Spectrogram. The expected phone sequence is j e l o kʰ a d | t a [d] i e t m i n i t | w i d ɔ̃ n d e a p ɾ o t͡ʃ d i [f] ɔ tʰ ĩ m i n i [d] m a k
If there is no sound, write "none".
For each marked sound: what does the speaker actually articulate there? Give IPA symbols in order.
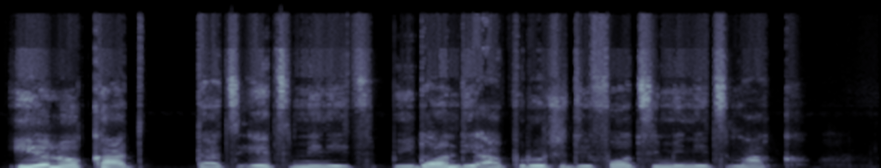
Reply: t, f, t

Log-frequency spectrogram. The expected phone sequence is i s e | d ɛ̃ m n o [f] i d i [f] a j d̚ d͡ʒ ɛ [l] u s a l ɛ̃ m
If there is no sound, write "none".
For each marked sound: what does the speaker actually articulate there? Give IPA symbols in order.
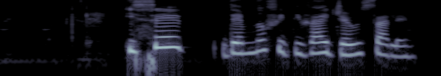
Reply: f, v, ɹ

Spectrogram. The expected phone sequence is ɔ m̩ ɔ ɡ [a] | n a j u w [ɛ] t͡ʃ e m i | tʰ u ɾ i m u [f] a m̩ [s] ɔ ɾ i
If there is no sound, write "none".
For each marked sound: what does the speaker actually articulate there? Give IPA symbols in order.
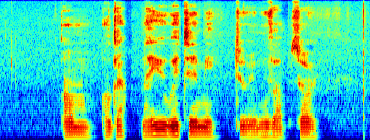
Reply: a, e, v, s

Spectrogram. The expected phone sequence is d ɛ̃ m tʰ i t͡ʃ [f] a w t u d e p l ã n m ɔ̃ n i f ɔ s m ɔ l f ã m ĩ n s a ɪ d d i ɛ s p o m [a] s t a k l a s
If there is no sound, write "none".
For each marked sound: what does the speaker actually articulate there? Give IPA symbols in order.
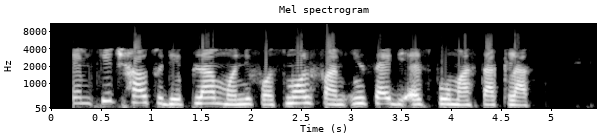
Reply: h, a

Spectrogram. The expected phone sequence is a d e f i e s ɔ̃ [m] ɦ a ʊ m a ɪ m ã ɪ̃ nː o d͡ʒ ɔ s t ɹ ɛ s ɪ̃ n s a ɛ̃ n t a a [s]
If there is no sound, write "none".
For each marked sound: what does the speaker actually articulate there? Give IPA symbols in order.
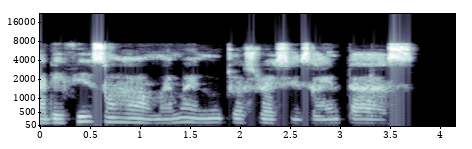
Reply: m, s

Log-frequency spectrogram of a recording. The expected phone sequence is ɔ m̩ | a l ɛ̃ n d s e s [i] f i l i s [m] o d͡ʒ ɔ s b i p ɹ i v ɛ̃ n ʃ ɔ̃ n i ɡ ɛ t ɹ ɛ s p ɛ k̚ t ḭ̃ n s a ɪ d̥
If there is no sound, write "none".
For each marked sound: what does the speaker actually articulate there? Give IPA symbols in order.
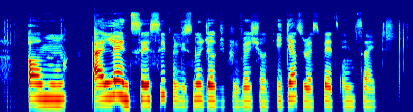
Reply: i, n

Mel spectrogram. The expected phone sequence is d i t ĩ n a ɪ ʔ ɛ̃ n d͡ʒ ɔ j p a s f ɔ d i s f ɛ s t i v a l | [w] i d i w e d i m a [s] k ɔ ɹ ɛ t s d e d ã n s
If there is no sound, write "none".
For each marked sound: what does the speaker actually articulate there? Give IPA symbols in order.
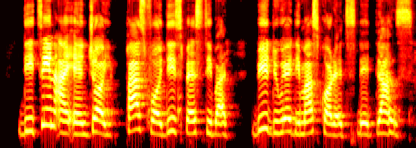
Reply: b, s

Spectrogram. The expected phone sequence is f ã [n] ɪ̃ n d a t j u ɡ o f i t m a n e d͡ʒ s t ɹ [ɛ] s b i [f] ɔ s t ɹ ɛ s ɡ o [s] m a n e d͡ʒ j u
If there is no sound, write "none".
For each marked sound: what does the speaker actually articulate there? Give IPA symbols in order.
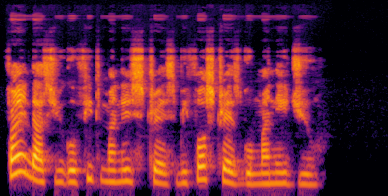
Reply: none, ɛ, f, none

